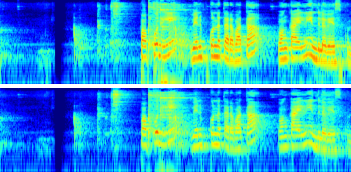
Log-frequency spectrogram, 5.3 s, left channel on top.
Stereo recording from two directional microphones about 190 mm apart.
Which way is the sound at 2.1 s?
25° left (ahead or behind).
